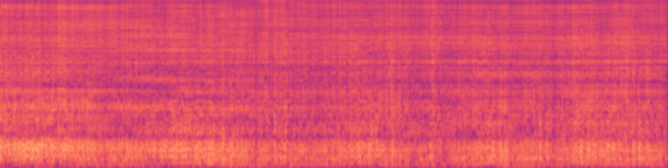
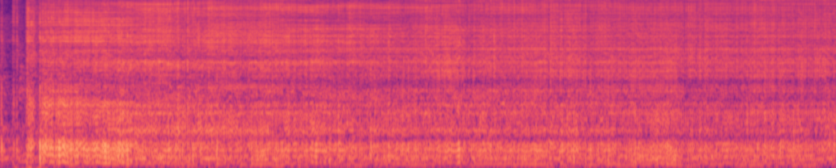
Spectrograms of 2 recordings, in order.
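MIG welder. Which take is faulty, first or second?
first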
